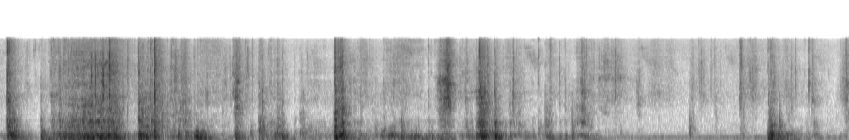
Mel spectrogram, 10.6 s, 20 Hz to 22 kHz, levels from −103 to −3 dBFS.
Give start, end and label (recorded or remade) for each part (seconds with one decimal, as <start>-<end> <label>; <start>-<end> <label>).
0.0-5.1 recorded; 5.1-5.7 remade; 5.7-10.6 recorded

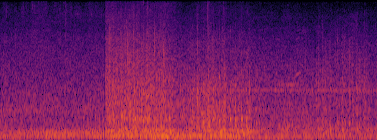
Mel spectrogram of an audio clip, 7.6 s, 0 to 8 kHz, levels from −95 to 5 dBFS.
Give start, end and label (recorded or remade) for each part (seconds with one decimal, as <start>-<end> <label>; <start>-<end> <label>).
0.0-7.6 recorded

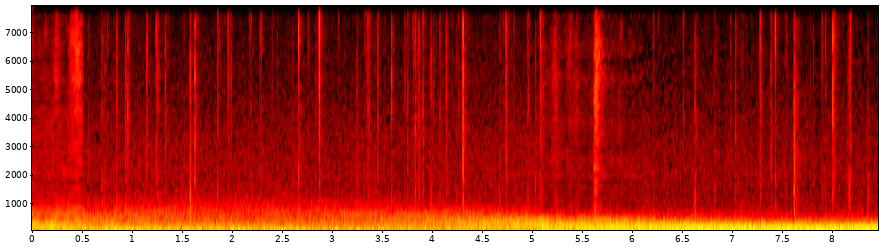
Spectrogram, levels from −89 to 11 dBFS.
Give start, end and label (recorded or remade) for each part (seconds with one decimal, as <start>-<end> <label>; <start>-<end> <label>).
0.0-0.5 remade; 0.5-5.1 recorded; 5.1-6.1 remade; 6.1-8.5 recorded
